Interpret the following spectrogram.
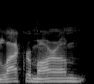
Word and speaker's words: Lacrimarum: animated him jd uh lacremorum did i say it correctly yeah i mean lacrimarum like romarum yeah hell yeah so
